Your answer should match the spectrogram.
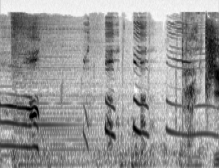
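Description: A cartoon monkey's frightened whimpering: a string of short, wavering, high cries that rise and fall, the last one held longer, over soft background music.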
